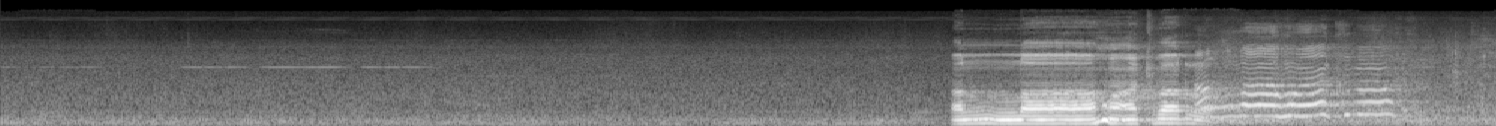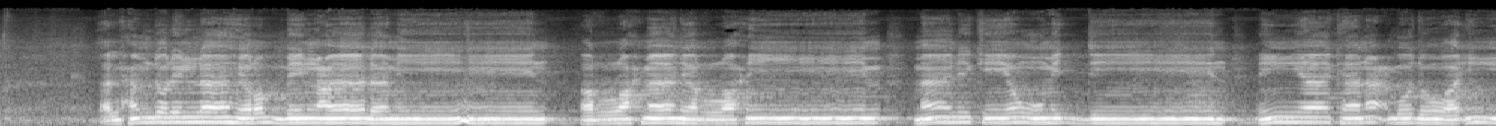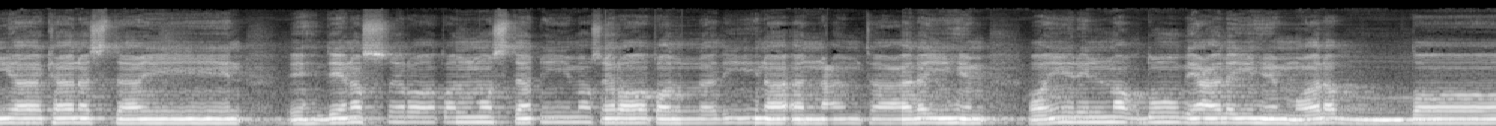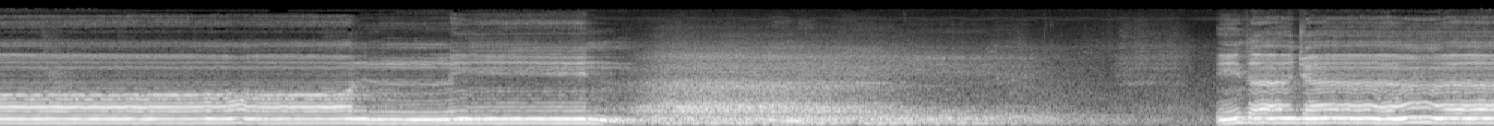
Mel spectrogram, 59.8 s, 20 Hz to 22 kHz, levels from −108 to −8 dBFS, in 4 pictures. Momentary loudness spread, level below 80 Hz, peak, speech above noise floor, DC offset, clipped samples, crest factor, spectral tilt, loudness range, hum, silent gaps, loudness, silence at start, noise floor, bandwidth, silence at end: 11 LU; -54 dBFS; 0 dBFS; 33 dB; under 0.1%; under 0.1%; 14 dB; -7.5 dB/octave; 9 LU; none; none; -15 LUFS; 9.5 s; -47 dBFS; 11.5 kHz; 0 s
